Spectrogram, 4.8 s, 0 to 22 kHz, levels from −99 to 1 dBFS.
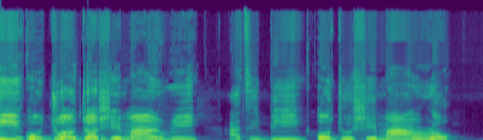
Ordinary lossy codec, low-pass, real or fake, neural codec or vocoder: none; none; fake; vocoder, 48 kHz, 128 mel bands, Vocos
